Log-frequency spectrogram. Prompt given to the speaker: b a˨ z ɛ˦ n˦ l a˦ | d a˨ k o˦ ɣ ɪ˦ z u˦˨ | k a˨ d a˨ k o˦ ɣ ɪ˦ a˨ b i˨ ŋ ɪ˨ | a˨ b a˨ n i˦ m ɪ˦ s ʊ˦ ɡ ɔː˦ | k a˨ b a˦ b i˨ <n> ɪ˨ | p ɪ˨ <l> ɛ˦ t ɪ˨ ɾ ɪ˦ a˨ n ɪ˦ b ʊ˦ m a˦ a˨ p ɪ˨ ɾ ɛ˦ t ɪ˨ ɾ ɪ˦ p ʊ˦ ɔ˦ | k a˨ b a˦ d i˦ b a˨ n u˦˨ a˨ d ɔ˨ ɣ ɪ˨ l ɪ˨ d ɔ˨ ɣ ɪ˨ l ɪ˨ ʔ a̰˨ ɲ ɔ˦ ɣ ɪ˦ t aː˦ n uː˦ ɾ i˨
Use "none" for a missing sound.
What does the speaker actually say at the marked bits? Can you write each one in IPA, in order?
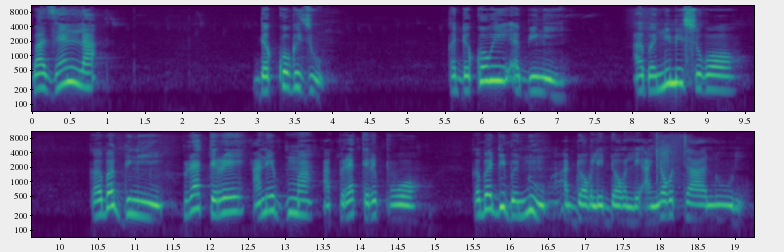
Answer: ŋ, ɾ

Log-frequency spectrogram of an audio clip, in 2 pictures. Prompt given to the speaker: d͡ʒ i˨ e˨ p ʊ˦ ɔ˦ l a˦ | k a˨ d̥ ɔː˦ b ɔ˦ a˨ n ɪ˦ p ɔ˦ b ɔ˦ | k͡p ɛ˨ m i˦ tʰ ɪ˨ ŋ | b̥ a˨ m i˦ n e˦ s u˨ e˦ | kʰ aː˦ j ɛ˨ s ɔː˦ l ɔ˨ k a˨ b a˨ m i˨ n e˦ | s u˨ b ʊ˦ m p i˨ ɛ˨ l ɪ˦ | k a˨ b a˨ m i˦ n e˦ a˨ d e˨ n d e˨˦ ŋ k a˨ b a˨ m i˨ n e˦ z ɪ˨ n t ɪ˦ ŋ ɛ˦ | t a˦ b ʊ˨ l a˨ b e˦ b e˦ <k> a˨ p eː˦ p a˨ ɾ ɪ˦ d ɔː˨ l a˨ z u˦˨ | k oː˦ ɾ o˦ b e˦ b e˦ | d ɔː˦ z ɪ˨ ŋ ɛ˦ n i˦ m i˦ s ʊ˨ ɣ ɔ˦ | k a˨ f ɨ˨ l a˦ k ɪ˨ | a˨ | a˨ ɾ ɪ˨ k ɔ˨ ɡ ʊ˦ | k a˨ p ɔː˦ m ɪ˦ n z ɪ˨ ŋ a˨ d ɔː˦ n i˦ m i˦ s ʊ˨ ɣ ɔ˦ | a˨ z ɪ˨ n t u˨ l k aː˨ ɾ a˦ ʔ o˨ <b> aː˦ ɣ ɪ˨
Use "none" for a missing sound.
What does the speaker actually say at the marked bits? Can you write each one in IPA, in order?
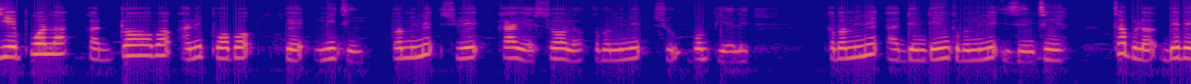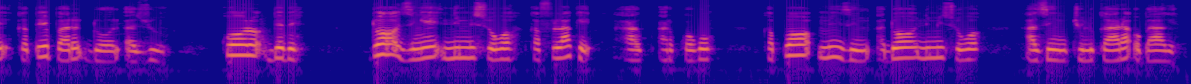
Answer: k, b

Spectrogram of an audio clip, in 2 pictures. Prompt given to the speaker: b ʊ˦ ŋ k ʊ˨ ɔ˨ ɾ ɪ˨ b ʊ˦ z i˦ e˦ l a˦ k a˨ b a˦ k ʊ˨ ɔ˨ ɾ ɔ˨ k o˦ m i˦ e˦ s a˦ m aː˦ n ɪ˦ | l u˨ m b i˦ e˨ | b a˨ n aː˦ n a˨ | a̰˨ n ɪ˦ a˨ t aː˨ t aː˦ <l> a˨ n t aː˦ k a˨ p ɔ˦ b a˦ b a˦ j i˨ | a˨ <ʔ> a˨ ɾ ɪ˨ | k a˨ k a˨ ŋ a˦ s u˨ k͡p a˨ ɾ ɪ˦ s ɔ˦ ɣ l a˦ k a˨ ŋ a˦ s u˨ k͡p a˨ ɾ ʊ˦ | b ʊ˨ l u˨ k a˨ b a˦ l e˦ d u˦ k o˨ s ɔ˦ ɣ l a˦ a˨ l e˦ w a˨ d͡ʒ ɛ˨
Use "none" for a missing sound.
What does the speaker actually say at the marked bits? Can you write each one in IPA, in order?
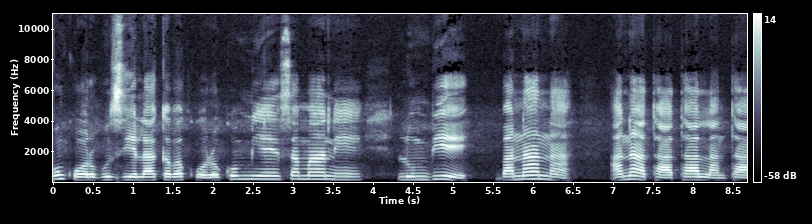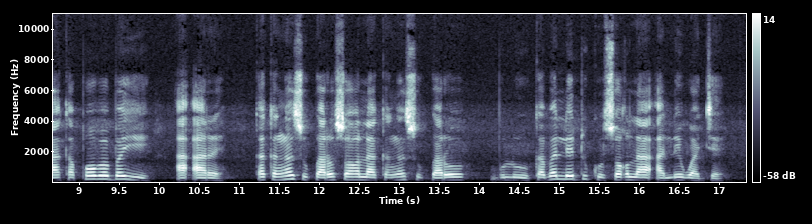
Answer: l, ʔ

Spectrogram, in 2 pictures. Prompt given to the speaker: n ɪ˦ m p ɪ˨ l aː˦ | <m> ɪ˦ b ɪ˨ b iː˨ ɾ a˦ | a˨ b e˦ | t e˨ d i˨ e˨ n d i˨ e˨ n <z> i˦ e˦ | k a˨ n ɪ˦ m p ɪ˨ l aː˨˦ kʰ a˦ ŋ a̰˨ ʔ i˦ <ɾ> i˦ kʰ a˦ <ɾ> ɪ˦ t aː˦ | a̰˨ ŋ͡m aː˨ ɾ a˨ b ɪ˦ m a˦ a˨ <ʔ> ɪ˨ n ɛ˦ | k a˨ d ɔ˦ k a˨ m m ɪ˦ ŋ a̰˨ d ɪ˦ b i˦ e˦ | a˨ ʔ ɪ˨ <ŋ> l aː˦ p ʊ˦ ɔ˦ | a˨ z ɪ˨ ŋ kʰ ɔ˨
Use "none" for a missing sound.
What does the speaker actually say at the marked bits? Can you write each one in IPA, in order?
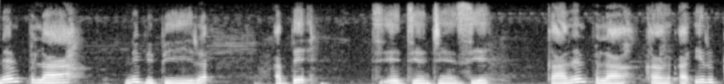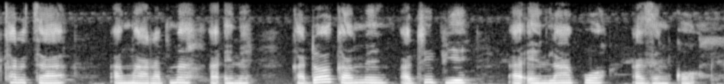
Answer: n, z, ɾ, ɾ, ʔ, n

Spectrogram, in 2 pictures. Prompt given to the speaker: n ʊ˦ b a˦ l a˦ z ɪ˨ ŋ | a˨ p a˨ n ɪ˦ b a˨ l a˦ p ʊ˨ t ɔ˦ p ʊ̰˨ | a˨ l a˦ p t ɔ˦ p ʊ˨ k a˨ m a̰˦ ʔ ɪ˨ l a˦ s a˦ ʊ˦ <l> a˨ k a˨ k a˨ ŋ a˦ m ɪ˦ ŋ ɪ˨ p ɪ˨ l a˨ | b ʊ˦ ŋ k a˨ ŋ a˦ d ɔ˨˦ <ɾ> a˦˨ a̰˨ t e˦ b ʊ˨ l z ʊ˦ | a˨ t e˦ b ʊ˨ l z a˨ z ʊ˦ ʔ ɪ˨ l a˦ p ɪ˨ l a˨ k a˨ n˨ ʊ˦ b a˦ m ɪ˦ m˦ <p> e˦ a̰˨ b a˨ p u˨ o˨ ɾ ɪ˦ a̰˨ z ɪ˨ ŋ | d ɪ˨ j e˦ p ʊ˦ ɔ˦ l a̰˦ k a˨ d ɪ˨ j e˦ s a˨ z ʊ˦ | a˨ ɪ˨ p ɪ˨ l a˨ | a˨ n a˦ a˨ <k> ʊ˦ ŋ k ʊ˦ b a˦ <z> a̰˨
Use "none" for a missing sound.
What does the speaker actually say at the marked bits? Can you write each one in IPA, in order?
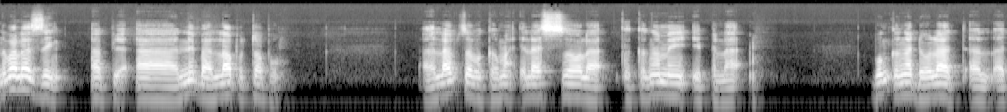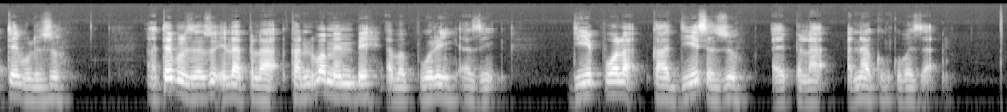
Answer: l, l, b, k, z

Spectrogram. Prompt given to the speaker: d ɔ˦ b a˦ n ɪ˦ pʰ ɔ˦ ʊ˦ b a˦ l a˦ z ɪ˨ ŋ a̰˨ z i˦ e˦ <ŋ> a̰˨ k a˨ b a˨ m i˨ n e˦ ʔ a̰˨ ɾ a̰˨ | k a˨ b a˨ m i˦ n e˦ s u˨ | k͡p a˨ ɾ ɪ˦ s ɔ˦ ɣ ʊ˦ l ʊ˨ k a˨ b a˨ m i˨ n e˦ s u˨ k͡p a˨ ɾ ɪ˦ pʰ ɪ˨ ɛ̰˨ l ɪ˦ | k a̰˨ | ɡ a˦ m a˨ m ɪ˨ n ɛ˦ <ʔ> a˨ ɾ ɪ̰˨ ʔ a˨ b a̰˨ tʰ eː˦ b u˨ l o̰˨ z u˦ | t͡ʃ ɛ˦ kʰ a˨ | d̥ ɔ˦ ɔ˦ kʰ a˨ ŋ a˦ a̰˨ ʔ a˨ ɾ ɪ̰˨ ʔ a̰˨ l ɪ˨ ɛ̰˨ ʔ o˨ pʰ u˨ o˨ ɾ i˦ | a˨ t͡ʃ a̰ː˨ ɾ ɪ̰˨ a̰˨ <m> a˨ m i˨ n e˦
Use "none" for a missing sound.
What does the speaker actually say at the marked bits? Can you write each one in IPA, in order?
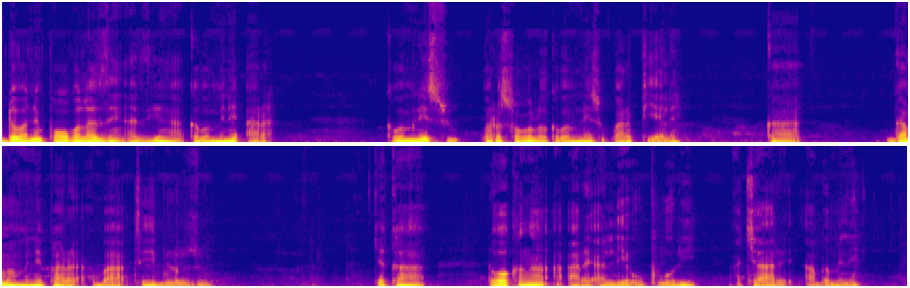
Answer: ŋ, p, b

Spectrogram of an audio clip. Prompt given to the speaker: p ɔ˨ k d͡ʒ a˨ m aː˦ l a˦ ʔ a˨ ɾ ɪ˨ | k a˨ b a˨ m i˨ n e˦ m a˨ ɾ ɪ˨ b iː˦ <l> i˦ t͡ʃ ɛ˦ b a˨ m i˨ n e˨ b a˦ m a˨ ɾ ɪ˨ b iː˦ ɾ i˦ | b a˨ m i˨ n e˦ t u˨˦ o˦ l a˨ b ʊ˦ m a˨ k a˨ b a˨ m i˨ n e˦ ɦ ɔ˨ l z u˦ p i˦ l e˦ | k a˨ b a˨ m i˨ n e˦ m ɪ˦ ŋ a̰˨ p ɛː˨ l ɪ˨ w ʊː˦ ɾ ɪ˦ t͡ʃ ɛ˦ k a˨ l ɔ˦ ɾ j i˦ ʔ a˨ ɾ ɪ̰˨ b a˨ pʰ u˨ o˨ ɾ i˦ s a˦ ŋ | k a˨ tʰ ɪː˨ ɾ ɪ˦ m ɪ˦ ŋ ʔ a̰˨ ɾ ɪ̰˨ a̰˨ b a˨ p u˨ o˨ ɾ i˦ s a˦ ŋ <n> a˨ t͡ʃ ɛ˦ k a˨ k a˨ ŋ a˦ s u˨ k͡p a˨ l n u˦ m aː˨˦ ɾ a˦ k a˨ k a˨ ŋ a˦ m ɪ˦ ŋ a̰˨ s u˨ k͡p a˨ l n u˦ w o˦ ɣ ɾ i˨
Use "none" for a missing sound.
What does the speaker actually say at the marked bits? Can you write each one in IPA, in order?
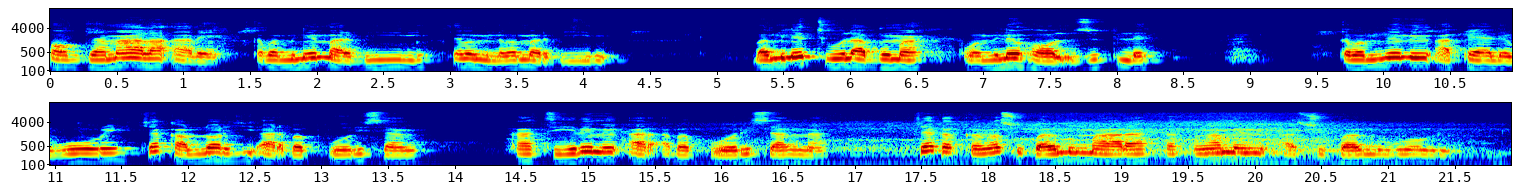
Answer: ɾ, n

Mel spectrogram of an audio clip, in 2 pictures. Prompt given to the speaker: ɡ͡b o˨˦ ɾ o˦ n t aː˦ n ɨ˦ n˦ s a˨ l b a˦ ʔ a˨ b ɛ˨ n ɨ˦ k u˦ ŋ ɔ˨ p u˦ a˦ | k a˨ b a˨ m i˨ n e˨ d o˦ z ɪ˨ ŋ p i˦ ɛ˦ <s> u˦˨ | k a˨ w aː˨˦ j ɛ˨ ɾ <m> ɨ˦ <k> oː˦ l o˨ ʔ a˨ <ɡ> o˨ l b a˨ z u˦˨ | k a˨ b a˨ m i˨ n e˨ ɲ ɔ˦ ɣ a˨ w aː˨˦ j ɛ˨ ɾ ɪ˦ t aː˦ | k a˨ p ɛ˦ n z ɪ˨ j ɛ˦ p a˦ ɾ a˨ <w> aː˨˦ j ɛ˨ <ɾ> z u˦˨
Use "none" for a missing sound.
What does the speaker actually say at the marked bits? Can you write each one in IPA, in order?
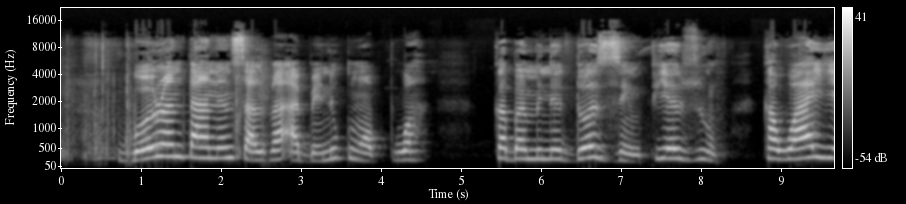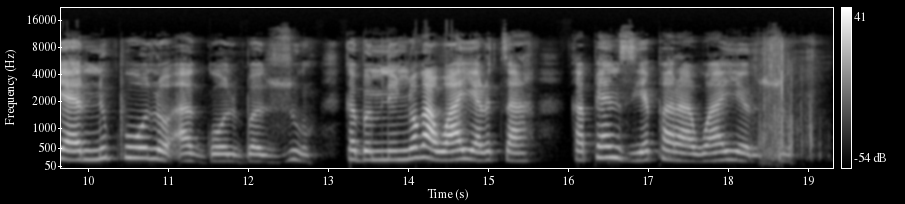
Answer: z, n, p, ɡ, w, ɾ

